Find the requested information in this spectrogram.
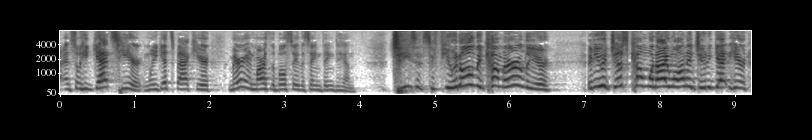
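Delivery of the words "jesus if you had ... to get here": higher, louder pleading complaint; acted reproach. Grieving sisters confronting Jesus on his late arrival, in acted reproach. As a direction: plead as if he came too late.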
